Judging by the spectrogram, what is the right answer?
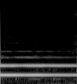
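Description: A guitar sounds a single A note on the 5th fret of the first string, a clean, steady sustained tone ringing alone for under a second.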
